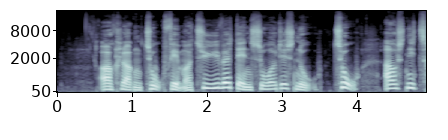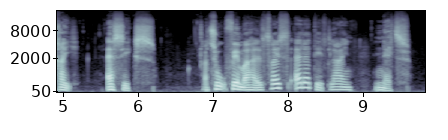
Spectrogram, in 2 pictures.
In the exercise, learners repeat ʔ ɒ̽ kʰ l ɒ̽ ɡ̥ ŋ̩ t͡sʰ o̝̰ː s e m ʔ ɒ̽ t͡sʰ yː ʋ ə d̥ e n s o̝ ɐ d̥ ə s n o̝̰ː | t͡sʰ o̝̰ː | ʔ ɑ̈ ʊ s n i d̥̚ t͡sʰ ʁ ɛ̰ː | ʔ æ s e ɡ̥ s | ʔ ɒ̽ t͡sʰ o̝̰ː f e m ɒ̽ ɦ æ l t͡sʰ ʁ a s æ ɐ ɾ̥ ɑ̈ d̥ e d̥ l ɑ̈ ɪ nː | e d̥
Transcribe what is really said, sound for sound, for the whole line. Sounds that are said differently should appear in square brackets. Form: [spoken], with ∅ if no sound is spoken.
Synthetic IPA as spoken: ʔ ɒ̽ kʰ l ɒ̽ ɡ̥ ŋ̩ t͡sʰ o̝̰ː [f] e m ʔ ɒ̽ t͡sʰ yː ʋ ə d̥ e n s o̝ ɐ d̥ ə s n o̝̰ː | t͡sʰ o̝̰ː | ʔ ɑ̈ ʊ s n i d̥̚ t͡sʰ ʁ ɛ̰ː | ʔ æ s e ɡ̥ s | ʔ ɒ̽ t͡sʰ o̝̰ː f e m ɒ̽ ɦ æ l t͡sʰ ʁ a s æ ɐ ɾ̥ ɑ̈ d̥ e d̥ l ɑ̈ ɪ nː | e d̥

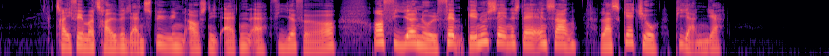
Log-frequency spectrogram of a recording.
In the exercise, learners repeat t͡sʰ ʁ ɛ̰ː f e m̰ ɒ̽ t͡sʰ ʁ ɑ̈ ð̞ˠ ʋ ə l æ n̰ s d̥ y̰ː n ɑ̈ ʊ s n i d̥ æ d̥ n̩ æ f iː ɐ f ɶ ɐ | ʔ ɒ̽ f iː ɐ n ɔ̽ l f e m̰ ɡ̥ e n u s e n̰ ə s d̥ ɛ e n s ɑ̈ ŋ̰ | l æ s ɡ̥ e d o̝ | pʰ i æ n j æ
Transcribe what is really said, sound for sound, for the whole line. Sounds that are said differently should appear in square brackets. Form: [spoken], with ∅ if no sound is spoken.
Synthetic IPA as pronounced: t͡sʰ ʁ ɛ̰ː f e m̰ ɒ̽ t͡sʰ ʁ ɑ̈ ð̞ˠ ʋ ə l æ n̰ s [b̥] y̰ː n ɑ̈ ʊ s n i d̥ æ d̥ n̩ æ f iː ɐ f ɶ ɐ | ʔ ɒ̽ f iː ɐ n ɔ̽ l f e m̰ ɡ̥ e n u s e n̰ ə s d̥ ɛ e n s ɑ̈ ŋ̰ | l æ s ɡ̥ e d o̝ | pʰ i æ n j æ

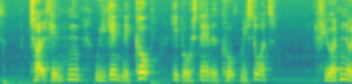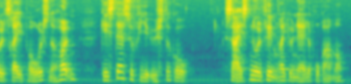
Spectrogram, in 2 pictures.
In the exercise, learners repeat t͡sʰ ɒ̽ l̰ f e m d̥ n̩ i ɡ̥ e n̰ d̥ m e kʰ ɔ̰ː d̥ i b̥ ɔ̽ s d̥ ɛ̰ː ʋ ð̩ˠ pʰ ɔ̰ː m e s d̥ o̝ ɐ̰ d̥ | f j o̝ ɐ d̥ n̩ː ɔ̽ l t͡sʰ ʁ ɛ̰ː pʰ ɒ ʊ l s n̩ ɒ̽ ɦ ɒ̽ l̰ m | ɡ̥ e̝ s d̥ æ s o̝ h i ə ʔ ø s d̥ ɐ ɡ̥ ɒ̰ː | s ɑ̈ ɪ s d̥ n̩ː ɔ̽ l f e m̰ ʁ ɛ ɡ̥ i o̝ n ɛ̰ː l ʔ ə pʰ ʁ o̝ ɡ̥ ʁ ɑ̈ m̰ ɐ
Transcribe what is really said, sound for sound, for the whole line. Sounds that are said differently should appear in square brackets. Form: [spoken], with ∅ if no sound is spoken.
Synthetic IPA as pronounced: t͡sʰ ɒ̽ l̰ f e m d̥ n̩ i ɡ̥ e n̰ d̥ m e kʰ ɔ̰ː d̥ i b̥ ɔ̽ s d̥ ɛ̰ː ʋ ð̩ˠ [kʰ] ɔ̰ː m e s d̥ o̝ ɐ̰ d̥ | f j o̝ ɐ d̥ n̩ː ɔ̽ l t͡sʰ ʁ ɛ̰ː pʰ ɒ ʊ l s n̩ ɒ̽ ɦ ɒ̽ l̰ m | ɡ̥ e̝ s d̥ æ s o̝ [f] i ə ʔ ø s d̥ ɐ ɡ̥ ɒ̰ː | s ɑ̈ ɪ s d̥ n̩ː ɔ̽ l f e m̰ ʁ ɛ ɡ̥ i o̝ n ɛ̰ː l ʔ ə pʰ ʁ o̝ ɡ̥ ʁ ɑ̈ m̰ ɐ

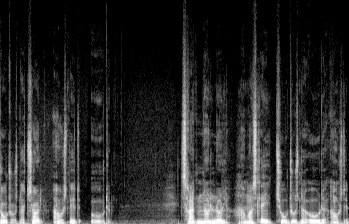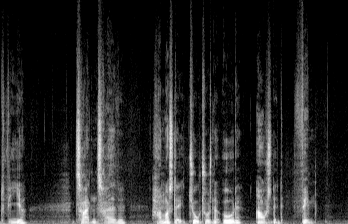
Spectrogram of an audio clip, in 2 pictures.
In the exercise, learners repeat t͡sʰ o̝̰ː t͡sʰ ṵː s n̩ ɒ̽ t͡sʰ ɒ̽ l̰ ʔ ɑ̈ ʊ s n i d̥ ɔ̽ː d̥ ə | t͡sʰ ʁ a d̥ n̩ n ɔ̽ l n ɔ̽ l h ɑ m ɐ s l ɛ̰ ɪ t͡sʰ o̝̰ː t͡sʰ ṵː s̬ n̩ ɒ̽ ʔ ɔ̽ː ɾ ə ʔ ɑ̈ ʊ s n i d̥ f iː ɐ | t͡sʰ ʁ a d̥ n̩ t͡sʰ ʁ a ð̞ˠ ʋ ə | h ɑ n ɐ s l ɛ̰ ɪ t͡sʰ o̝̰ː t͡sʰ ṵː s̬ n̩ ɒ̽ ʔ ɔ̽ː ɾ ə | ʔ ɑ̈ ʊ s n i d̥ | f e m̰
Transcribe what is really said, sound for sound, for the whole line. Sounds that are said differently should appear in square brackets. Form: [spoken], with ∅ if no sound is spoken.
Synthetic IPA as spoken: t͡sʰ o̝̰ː t͡sʰ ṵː s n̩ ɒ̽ t͡sʰ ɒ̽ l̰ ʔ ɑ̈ ʊ s n i d̥ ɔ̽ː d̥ ə | t͡sʰ ʁ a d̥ n̩ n ɔ̽ l n ɔ̽ l h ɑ m ɐ s l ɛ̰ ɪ t͡sʰ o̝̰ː t͡sʰ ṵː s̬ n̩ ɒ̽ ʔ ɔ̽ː ɾ ə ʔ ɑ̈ ʊ s n i d̥ f iː ɐ | t͡sʰ ʁ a d̥ n̩ t͡sʰ ʁ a ð̞ˠ ʋ ə | h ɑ [m] ɐ s l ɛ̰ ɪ t͡sʰ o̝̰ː t͡sʰ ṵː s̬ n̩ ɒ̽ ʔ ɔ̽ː ɾ ə | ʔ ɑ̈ ʊ s n i d̥ | f e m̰

